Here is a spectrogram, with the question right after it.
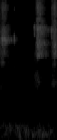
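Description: A bottle of lip stain is shaken, giving quick, faint, high-pitched rattling clicks with almost no low end. Two bright bursts, one at the start and one about halfway through, show the shake.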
